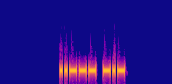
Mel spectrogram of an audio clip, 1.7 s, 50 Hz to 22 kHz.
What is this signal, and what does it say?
Morse code, heard as a keyed tone, about 53 wpm, 700 Hz. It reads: 2K
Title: Single-Letter Single-Number 50wpm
